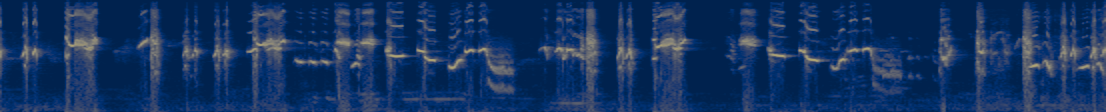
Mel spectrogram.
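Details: Kacer, the oriental magpie-robin, delivering a long continuous fighting song used to provoke other birds, mixing rasping bursts, clear rising and falling whistles and quick varied phrases with few pauses.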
